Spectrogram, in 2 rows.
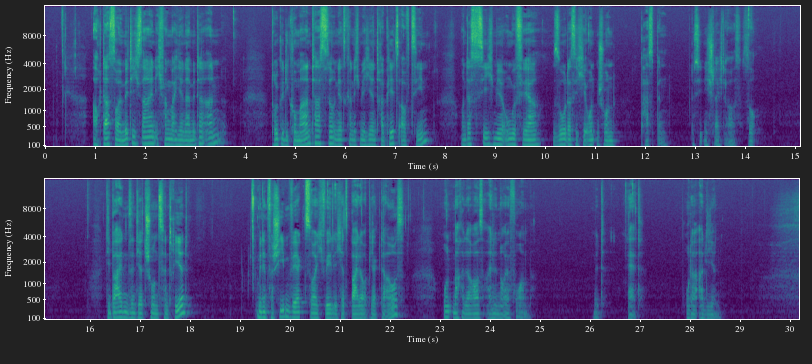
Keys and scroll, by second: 18.2 v.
